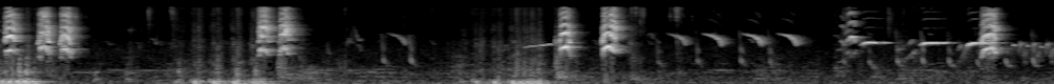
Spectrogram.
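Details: Lovebirds in a home aviary giving loud, sharp shrieking calls and a series of short downslurred chirps, with wing flapping and rustling between calls.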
